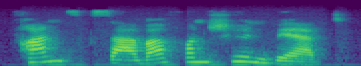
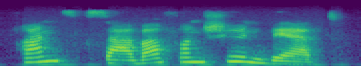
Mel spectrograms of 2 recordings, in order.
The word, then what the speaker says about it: Franz Xaver von Schönwerth: So, Franz Xaver von Schönwerth. Franz Xaver von Schönwerth.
